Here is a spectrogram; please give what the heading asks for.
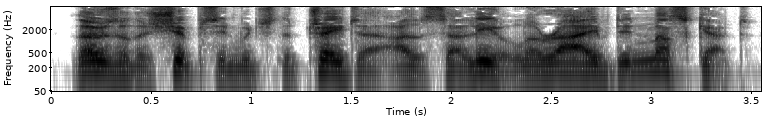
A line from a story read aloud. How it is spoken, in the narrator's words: snapped Kadam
